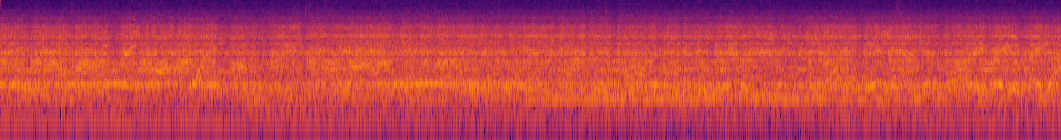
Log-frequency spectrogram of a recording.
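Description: Galaxy CB radio receiving a crowded channel: steady static hiss with whining heterodyne tones and garbled, overlapping transmissions from several stations at once, the cross-talk of doubled-up signals. A low whistle comes in about five seconds in and drops out near the end.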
